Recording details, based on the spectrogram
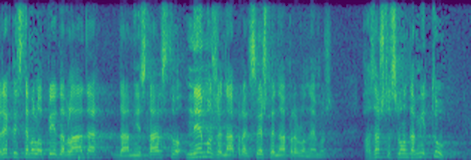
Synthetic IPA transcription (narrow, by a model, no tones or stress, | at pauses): ɾe̞klist̪e̞malˠo̞pɾijed̪aʋlˠaːd̪ad̪aminist̪aɾst̪ʋo̞ne̞mo̞ʒenapɾaʋit̪sʋe̞ʃt̪o̞jenapɾaʋilone̞mo̞ʒe | azaʃt̪osmoond̪amiːt̪uː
